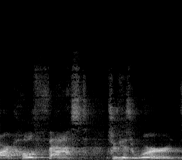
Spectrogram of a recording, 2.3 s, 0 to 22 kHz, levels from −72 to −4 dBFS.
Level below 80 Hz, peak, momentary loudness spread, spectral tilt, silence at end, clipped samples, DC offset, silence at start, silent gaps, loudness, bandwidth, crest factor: -64 dBFS; -8 dBFS; 13 LU; -3.5 dB/octave; 0 s; under 0.1%; under 0.1%; 0 s; none; -22 LUFS; 13.5 kHz; 16 dB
